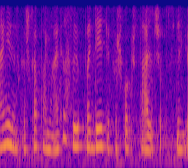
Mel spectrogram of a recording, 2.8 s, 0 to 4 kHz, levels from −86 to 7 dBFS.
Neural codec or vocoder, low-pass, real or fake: codec, 16 kHz, 4.8 kbps, FACodec; 3.6 kHz; fake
